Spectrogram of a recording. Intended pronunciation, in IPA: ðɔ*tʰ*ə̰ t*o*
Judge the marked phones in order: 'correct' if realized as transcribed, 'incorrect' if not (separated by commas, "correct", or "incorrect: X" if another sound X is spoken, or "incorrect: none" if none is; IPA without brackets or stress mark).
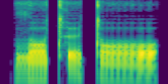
correct, incorrect: ɔ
